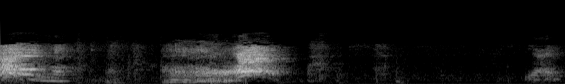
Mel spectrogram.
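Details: Doberman Pinscher growling and barking during rough play with its owner; harsh, broad growls in two long bursts near the start, then a shorter one at the end, with a man's voice talking over it.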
